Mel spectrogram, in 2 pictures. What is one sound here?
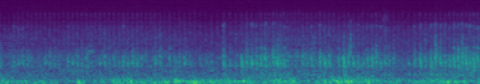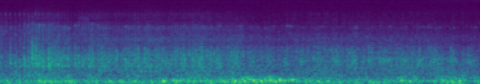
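An old bus engine rumbles and chugs as the bus rolls slowly forward.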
